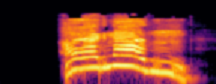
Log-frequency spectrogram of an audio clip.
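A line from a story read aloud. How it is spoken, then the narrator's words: Called out. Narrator (German): rief Lord Waldorob zu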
